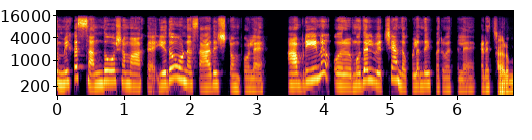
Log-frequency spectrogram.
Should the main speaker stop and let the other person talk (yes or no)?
yes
